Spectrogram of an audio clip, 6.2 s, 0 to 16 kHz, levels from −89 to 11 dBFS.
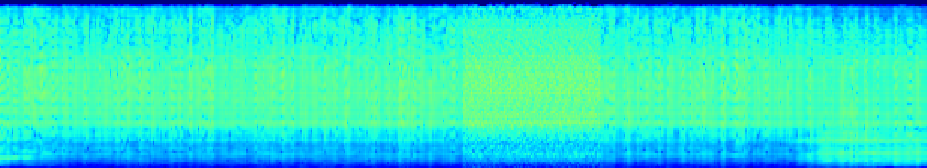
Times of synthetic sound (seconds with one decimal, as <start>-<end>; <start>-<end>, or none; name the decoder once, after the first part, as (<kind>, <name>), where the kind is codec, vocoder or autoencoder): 0.0-3.1 (vocoder, BigVGAN v2); 4.0-6.2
